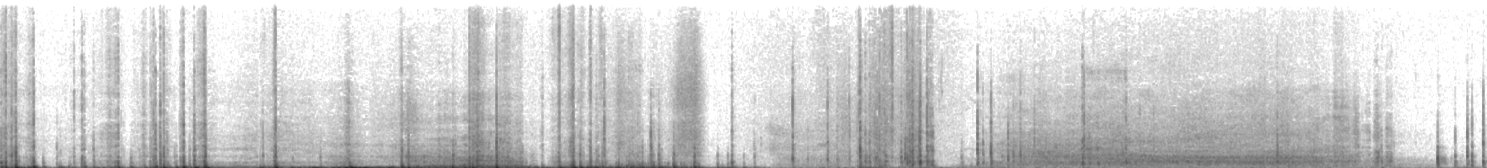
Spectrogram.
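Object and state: Cardboard box tapped and scratched.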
